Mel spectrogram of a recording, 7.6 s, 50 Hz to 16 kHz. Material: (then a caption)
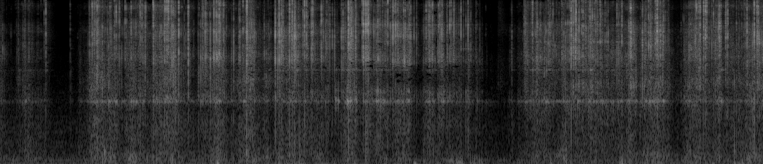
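Plastic, wood. A small clear plastic jar with a black cap, full of wooden toothpicks, is tapped with fingertips and tilted so the contents rattle. Dense, bright clicking and rattling fills the clip in bursts, with brief near-silent gaps and a faint steady tone around 1.6 kHz underneath.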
